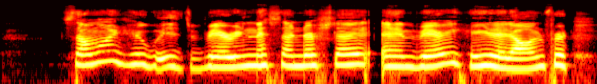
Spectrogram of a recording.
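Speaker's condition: Cerebral palsy; recent health issues, about three-month break from podcasting

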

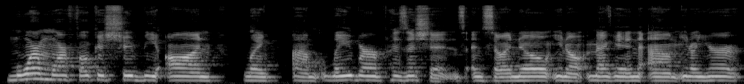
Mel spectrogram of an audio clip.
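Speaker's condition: Cleft lip and palate; speech therapy

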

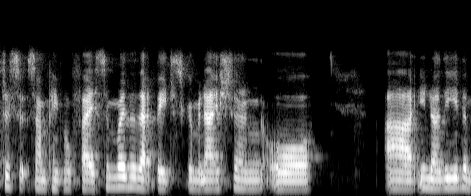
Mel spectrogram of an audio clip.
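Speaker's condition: Cleft palate; cleft palate from birth

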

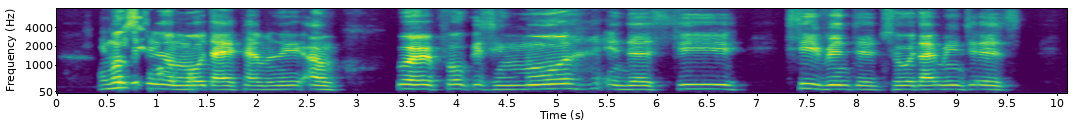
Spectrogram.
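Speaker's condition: Cerebral palsy; from birth

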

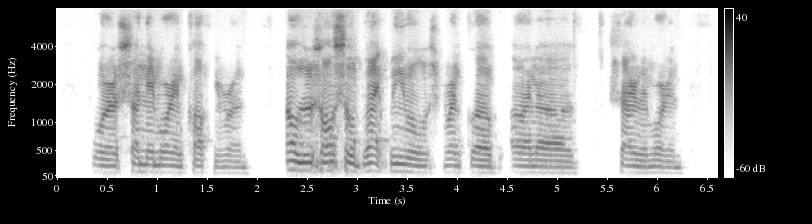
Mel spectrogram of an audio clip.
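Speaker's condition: Cleft lip and palate; former wheelchair user

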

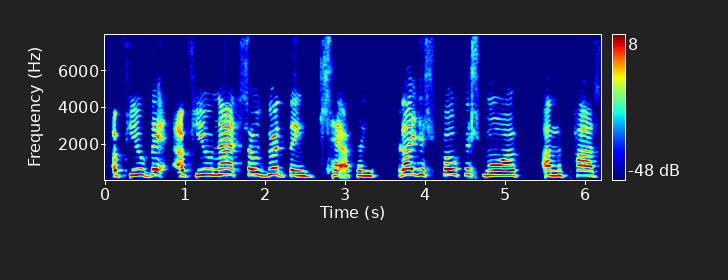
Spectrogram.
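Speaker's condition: Cerebral palsy; disability since childhood

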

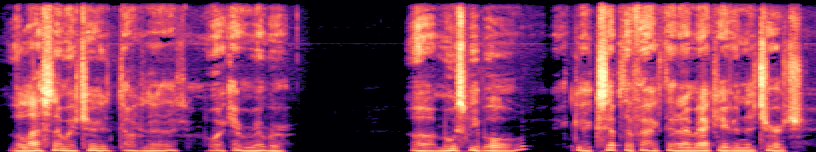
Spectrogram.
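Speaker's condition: Parkinson's disease; on medication

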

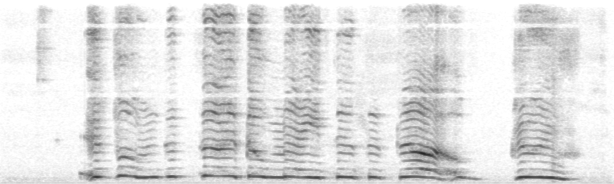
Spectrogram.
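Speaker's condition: Cerebral palsy; cerebral palsy from birth, mainly physical, uncontrollable muscle movements, wheelchair user

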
